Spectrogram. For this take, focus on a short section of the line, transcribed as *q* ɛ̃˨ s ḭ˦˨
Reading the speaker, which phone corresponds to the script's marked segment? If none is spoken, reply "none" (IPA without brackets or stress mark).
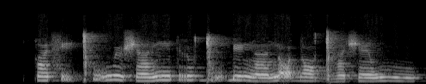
q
